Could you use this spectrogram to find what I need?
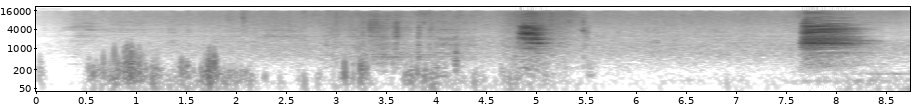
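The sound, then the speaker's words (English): Heavy breathing of a rock climber scaling a very tall, very difficult boulder without a rope: uneven puffs, grunts and rustles at first, then two loud, forceful exhalations separated by a stretch of quiet. “That sound is somebody in the zone. It's the rock climber Nina Williams climbing a very tall, very difficult boulder without a rope.”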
